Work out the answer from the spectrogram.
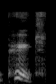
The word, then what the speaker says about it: Puig: Well, it's Spanish, but then because we're English, we've just like butchered it. Do you know what I mean? So, even the Spanish would hate it. But anyway, it Yeah, then my surname is pooch, but no one needs to remember that.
